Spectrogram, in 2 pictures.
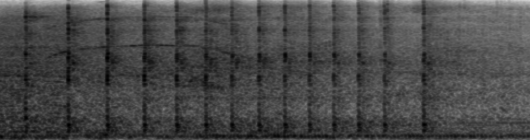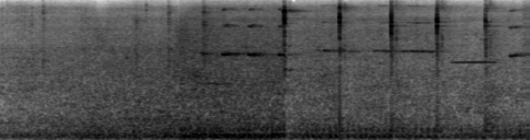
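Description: Rapid sharp knocks, about three a second, for the first four seconds, then after a pause a few louder, more widely spaced strikes, some with a brief metallic ring.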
